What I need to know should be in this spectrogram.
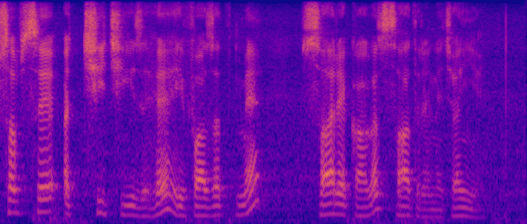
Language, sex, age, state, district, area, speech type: Urdu, male, 30-45, Uttar Pradesh, Muzaffarnagar, urban, spontaneous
